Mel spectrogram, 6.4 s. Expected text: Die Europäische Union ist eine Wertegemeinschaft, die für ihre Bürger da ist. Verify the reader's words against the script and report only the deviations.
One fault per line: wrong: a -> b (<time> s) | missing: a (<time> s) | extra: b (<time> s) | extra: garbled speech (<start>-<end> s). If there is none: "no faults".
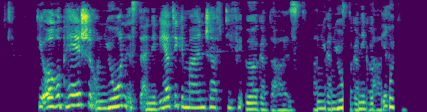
missing: ihre (3.6 s)
extra: garbled speech (4.7-5.9 s)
